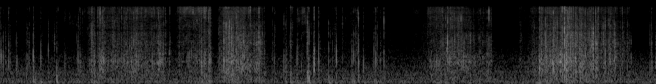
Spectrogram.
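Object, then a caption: Woven straw tote bag. A braided straw tote bag lying on its side is scratched and tapped quickly with long nails across its straw weave. The result is a dry, crinkly, bright scratching texture with rapid taps, swelling into louder bursts and easing off several times.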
